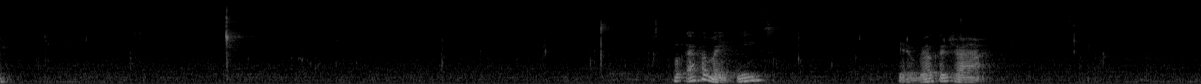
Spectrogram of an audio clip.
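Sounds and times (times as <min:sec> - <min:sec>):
faint chewing mouth clicks: 0:00.2 - 0:06.7, 0:07.9 - 0:08.9, 0:10.6 - 0:11.6.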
